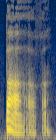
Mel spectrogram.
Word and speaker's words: pars: So the first form is je pars. So final S not pronounced, je pars. Tu pars, same form, you can see here and here.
